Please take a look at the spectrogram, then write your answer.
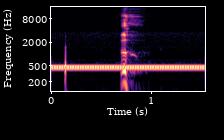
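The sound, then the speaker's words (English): A steady, unbroken phone dial tone hums at a low-mid pitch for the whole stretch as a phone call is placed, broken only by two brief clicks or rustles, with no voices. “No, Siri can't dial and talk.”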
